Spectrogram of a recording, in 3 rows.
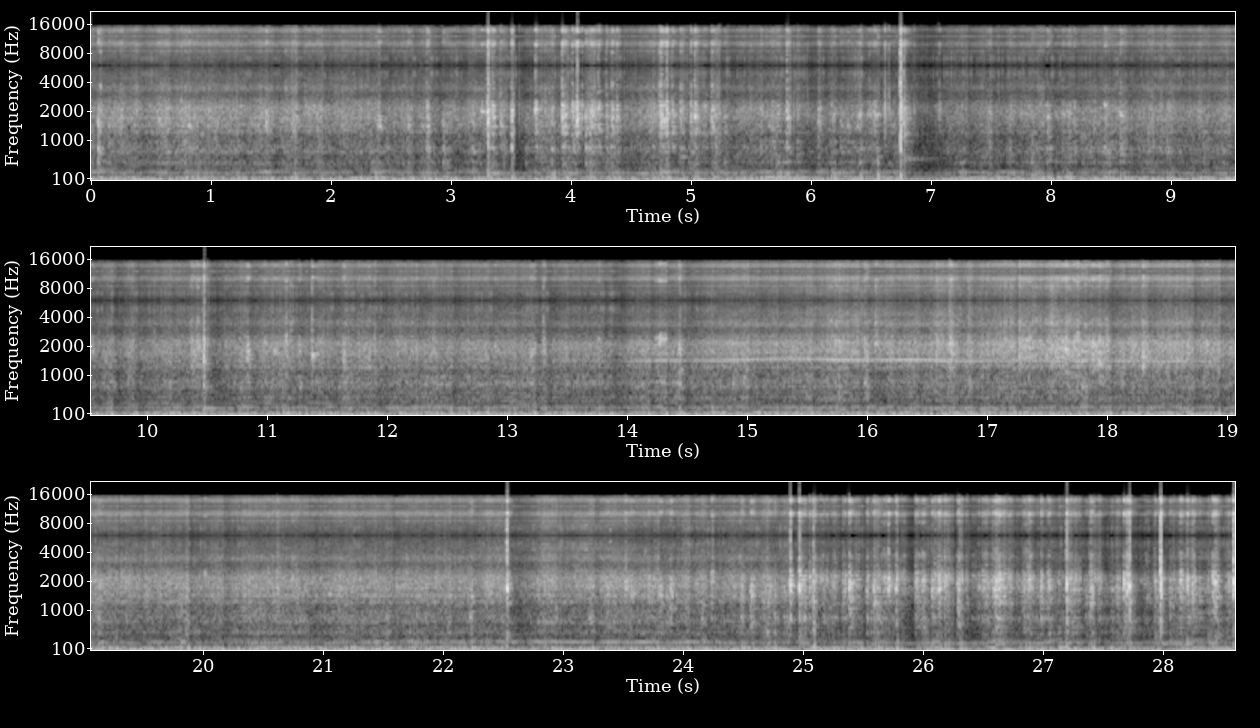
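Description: Ford F-150 pickup's engine running steadily as the truck drives through a shallow, iced-over stream, with water sloshing and broken ice scraping and cracking against it. Sharp knocks come now and then, the strongest about seven seconds in, and more crowd together near the end.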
